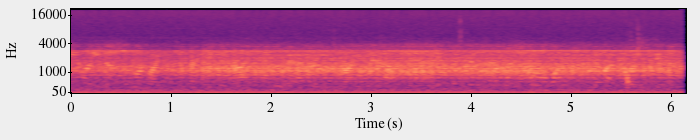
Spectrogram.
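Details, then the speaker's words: General Electric KL-70 AM/SW radio with Beam-A-Scope steerable loop antenna under investigation: AM station tuned in steady with light hiss, no crackle or fading; normal AM reception, also picks up a French station. "Okay, so a radio that can pick up this French station is doing pretty good. This one's doing pretty good. That's a local AM station, maybe 100 miles from here or something."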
